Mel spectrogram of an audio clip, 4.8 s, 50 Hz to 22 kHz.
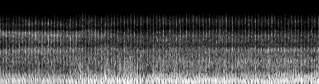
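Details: VW Type 1 air-cooled engine, first run after fitting new valve adjustment screws: steady, even idle with a regular exhaust pulse and no valve-gear ticking or clatter; normal idle.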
